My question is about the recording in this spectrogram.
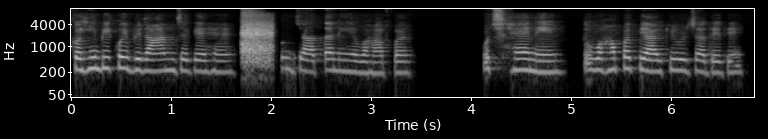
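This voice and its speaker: A woman teaching meditation in a gentle, repetitive, instructive way. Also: fairly high pitch, steady tone, moderate pace, dull audio. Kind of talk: guided spiritual teaching.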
